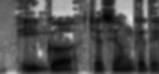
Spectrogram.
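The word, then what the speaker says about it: 一个: वैसे यानी चाइनीज इसको पढ़ते हैं गा गा ईगा, जैसे हम कहते हैं ईगा।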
